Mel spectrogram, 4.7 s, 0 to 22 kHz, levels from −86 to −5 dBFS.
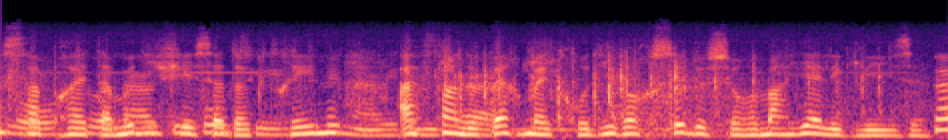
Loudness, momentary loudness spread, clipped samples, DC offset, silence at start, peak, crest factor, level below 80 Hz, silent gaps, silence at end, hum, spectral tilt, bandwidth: -14 LUFS; 4 LU; under 0.1%; 0.1%; 0 s; 0 dBFS; 14 dB; -52 dBFS; none; 0 s; none; -6.5 dB/octave; 10.5 kHz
